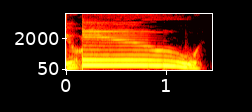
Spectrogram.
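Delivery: long, very high falling sound; imitated swooping noise. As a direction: hold a high note, then slide down. Sudden noise imitated in the story.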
